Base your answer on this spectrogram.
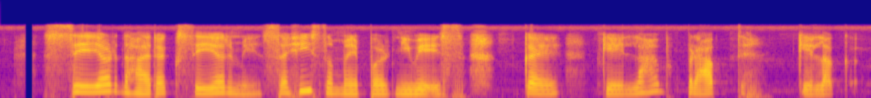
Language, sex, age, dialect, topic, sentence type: Maithili, female, 18-24, Southern/Standard, banking, statement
